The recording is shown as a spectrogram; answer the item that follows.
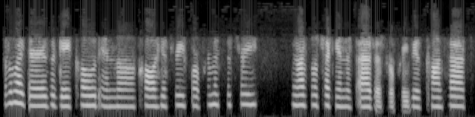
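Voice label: Sheriff West County, scanner audio trunk; ThompsonPeakScot; MCSO - WEST; Sheriff-WestCnty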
